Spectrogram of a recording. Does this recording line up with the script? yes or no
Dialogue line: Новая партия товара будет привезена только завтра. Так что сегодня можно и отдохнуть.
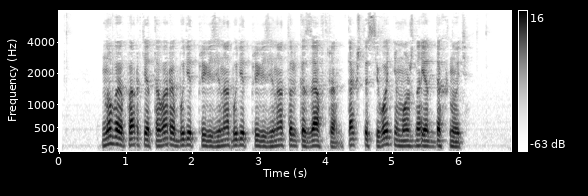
no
